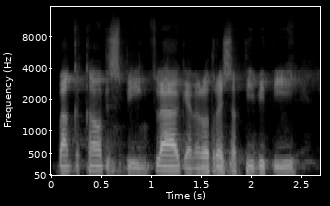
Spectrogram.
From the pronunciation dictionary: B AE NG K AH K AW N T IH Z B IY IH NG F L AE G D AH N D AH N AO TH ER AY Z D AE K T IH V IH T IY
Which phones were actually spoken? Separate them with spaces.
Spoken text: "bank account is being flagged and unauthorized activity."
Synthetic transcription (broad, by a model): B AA NG K AH K AW N T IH S B IY IH NG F L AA G AH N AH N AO T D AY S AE K T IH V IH T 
